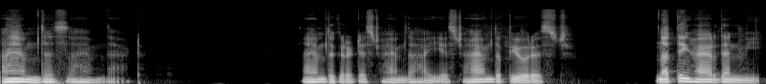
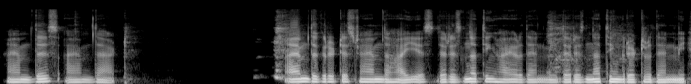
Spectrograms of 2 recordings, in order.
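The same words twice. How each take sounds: First: Humble declaration. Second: Proud declaration. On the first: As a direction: let the big words come gently and selflessly. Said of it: "there is a sense of humility". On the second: Sanjay reports Krishna to the blind king, proud proclamation. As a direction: declaim it as the supreme one, lightly voiced. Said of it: "Krishna is talking like this". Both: Retold or imitated.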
